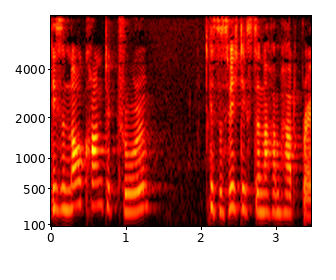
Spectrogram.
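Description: In a raised, projected voice, a woman speaks at a fairly quick pace, her high pitch bright and sharp in tone, with fairly even intonation. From Austria, city of Salzburg. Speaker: podcast co-host. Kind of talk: casual chat.

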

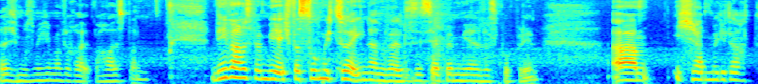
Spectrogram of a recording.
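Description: A woman's somewhat breathy voice with a dark, mellow tone, ordinary pitch variation, a fairly quick pace, long, frequent pauses and big swings in loudness. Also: fairly low pitch for a woman. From Vienna, Grinzing. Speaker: singer. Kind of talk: casual chat.

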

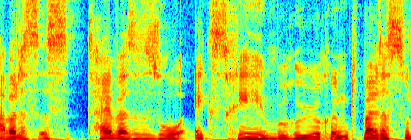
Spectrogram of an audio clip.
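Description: This is a man speaking at a medium pitch. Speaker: naturopath (Heilpraktiker). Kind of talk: casual chat. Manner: animated.

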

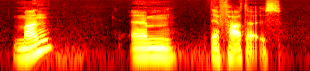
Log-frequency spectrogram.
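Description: A man at a medium pitch is heard with a dry, close sound and no echo. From Germany, Hamburg. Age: 30s. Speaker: entrepreneur and car enthusiast. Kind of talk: casual chat.

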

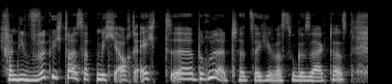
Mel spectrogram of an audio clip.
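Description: Talking at a fairly quick pace, a woman uses a fairly high pitch with vocal fry. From Hamburg, northern Germany. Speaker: podcast host. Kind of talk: casual interview chat. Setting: in person, sitting in an armchair in Hamburg.

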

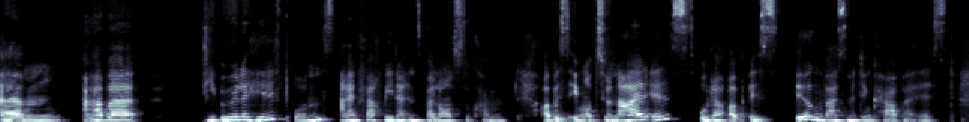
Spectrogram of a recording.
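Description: Her voice is fairly high-pitched and somewhat breathy, with a non-native accent. This woman speaks at a fairly slow pace with ordinary pitch variation. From Canada, Montreal. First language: not German (speaking German). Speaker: yoga teacher and health coach. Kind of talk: interview.

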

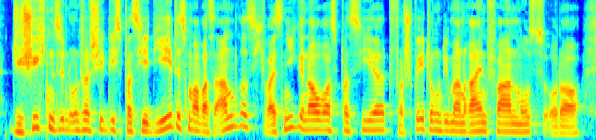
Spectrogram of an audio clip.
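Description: A man's fairly high voice at a very fast pace, over noticeable background noise. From Germany, Kassel (northern Hesse). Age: 50s. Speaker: local radio editor-in-chief and presenter. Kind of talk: casual interview.

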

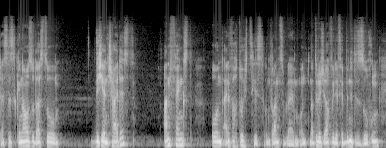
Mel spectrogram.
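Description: The voice moves at a moderate pace with very wide pitch swings and long, frequent pauses. The recording is very clean, with a silent background. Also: man, medium pitch for a man. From Bavaria, Germany. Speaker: kickboxing champion and gym owner. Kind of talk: casual chat.

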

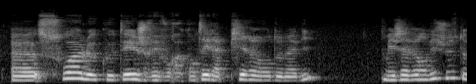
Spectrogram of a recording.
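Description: A woman talks at a moderate pace with ordinary pitch variation. Noticeable background noise runs under her voice. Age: 40s. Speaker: coach and HR consultant. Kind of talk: interview conversation. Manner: halting with repetitions.

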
